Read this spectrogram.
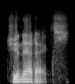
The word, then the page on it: genetics: American English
